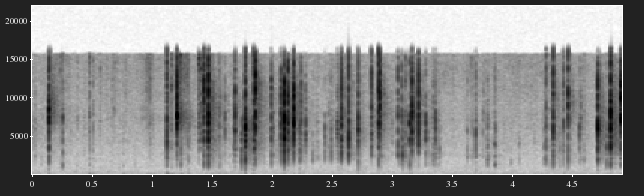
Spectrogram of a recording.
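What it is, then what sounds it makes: Soft wax sheet. A thin, pale-yellow sheet of soft wax is held up in both hands while fingertips and long nails press, crinkle and tap it. The result is a quiet run of bright, crackly crinkles with sharp, short clicks scattered through, and there is almost no low end.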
